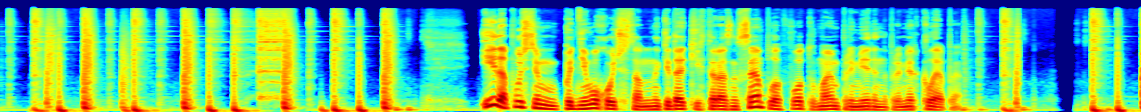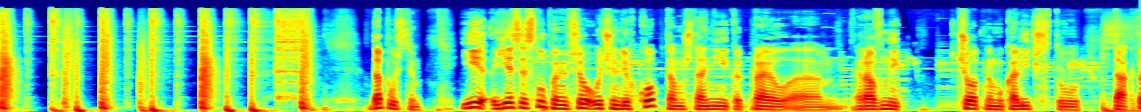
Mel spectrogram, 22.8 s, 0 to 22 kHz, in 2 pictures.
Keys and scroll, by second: 3.9 space, 9.6 space, 14.5 space.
